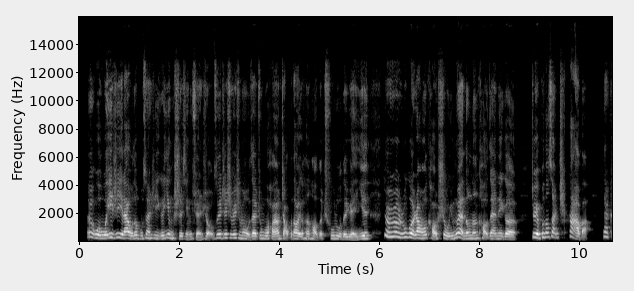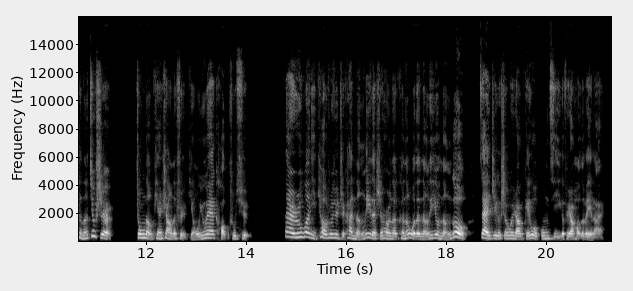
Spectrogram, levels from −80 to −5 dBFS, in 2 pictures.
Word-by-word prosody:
因 325 - -6
为 - - -1
我 250 -3 +4
我 230 +1 +3
一 285 +2 -1
直 280 +3 -6
以 265 - +3
来 235 -1 +6
我 200 - +1
都 225 - -1
不 205 -2 -10
算 230 -2 -3
是 230 - -11
一 205 - -8
个 210 - -3
应 260 -1 -2
试 200 -5 -5
型 175 -1 -9
选 280 +9 -4
手， 285 0 -2
所 260 - -2
以 - - +2
这 265 0 -2
是 260 -1 -7
为 255 - +1
什 235 -4 -9
么 215 - -3
我 - - +2
在 195 0 +5
中 215 +3 -8
国 210 +1 -1
好 185 -5 -2
像 180 +3 +2
找 - - -2
不 - - -10
到 205 -3 +4
一 - - +4
个 185 - 0
很 180 -1 -5
好 190 - -2
的 - - -6
出 205 0 -8
路 195 -3 -2
的 170 -1 +1
原 165 -2 -1
因。 205 - +3 0.4
就 385 -6 -1
是 330 - +1
说 335 -1 +2
如 295 +1 -2
果 295 -2 +6
让 235 -2 +4
我 235 - -1
考 - - +1
试， - - -6
我 190 - 0
永 205 - -4
远 305 0 +4
都 210 +1 +1
能 210 0 -2
考 - - -3
在 200 -2 -1
那 195 -1 -6
个 170 -3 +3 0.3
就 300 - -3
也 270 - +13
不 280 +3 -1
能 310 - -1
算 315 -3 -4
差 - - -2
吧， - - -6 0.3
但 335 -2 -4
可 305 -2 -6
能 215 0 -3
就 380 +4 -1
是 - - +2 0.5
中 265 -1 +2
等 - - +1
偏 215 -4 -3
上 230 -5 -1
的 185 - +1
水 - - -7
平， - - -10
我 175 - 0
永 220 +5 -4
远 260 -1 +2
也 255 - 0
考 - - -2
不 - - -20
出 200 - -5
去。 420 - -7 0.6
但 335 -4 0
是 290 - +6
如 300 +2 0
果 325 0 +1
你 250 -6 -6
跳 260 +3 -1
出 270 +1 -3
去 260 -2 -4
只 185 - -6
看 230 0 -3
能 185 0 -4
力 275 0 -2
的 210 - +2
时 205 - -5
候 210 -2 -1
呢， 195 -1 -2
可 190 +3 -5
能 270 +5 0
我 280 - +6
的 280 0 +6
能 180 -3 -2
力 225 +3 -6
又 250 -1 +2
能 200 - -4
够 310 -3 +8 0.2
在 260 -7 +6
这 215 0 -3
个 205 - -2
社 215 -1 -5
会 215 -1 -2
上 180 -2 +2
给 195 +2 -2
我 240 -6 +2
供 205 +2 -6
给 210 - -9
一 - - -11
个 275 - +2
非 200 - -5
常 180 - +3
好 - - -2
的 - - -3
未 - - +1
来。 - - -9
230 Hz, 375 characters per minute, -22 LUFS, 200-275 Hz, 0.6 s, 也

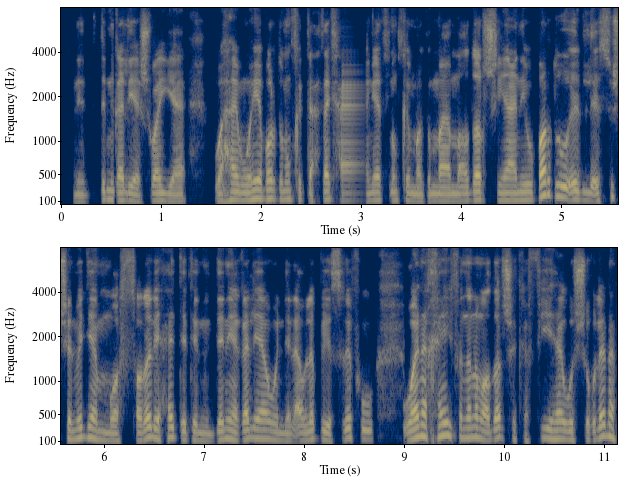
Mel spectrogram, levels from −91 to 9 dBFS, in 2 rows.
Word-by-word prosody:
إن - - -7 0.2
الد 130 0 -4
غالية 110 -3 +1
شوية 105 +1 0 0.3
وها 125 - +1
وهي 120 +4 +2
برضه 135 -1 -1
ممكن 125 0 -5
تحتاج 125 +1 -1
حاجات 110 +1 -4
ممكن 115 -1 -6
ما 100 - -2
ت - - -27
ما 105 -1 +1
ما 105 +1 -3
أقدرش 115 +2 +2
يعني. 115 +1 +1
وبرضه 170 +7 +4
ال 115 -3 -3
السوشيال 135 +4 0
ميديا 150 0 +1
موصّلة 115 +1 +1
لي 145 -2 +3
حتّة 135 -5 -2
إن 110 - -6
الدنيا 120 +4 -1
غالية 140 +1 +2
وإن 120 -4 -3
الأولاد 115 +3 0
بيصرفوا 130 +2 -3 0.3
وأنا 145 +7 +6
خايف 175 +1 0
إن 150 - -1
أنا 155 - +2
ما - - +1
أقدرش 145 -2 +2
أكفّيها 135 +1 -4
والشُغلانة 150 +6 +1
125 Hz, 205 wpm, -23 LUFS, 110-140 Hz, 0.3 s, وأنا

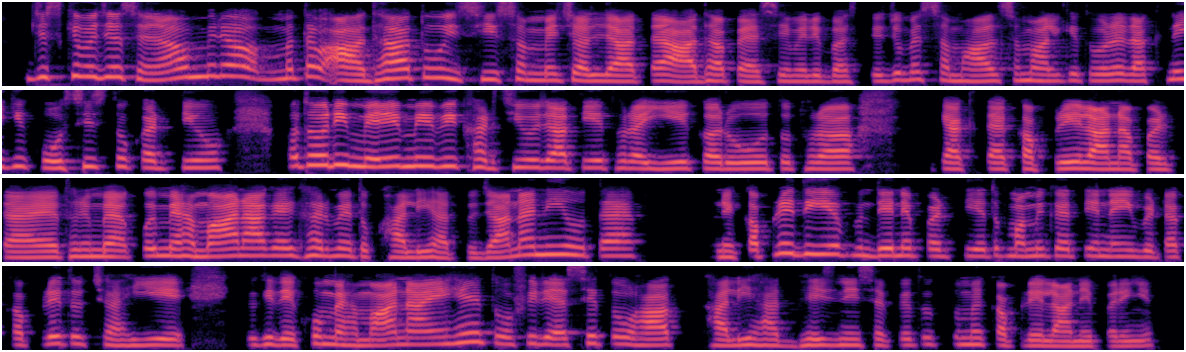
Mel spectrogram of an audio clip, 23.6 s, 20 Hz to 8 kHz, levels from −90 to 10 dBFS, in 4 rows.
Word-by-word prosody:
जिसकी 350 +4 0
वजह 360 -1 +2
से 290 -6 0
ना 285 +6 +2
मेरा 375 0 +2
मतलब 305 +6 -3
आधा 240 +4 +5
तो 330 +1 -4
इसी 270 -2 -1
सब 265 +1 -2
में 235 -1 -1
चल 220 -2 +1
जाता 205 0 +2
है, - - +6
आधा 190 +4 +3
पैसे 195 0 -3
मेरे 200 0 -4
बचते 195 +1 -7
हैं, 210 - -8
जो 250 - -4
मैं 265 - -5
संभाल-संभाल 215 -2 -2
के 230 - -7
थोड़ा 225 +1 -2
रखने 220 +6 -4
की 305 +2 -2
कोशिश 250 +4 -1
तो 295 - -2
करती 255 -1 -3
हूँ 255 0 -2 0.4
और 315 - -3
थोड़ी 350 +1 +7
मेरे 305 -1 +6
में 310 +1 +4
भी 310 +1 +4
खर्ची 275 -3 -4
हो 270 0 -1
जाती 255 0 +2
है। 255 - +1
थोड़ा 240 -1 0
ये 220 +1 +1
करो, 220 -1 +1
तो 220 0 -8
थोड़ा 215 0 +1
क्या-कहते 215 0 -4
हैं, 215 - +1
कपड़े 220 +2 +2
लाना 210 -2 +6
पड़ता 200 0 -4
है, 200 +1 +3
थोड़ी 235 0 -1
मैं 230 -1 +3
कोई 250 +4 -3
मेहमान 245 0 +4
आ 260 0 +7
गए 260 0 0
घर 260 0 -2
में, 250 0 -2
तो 225 - -7
खाली 200 0 -1
हाथ 190 -3 -2
तो 180 - -10
जाना 200 +10 +2
नहीं 305 +1 +2
होता 270 -3 -3
है, 255 - +1 0.4
उन्हें 210 -1 -1
कपड़े 315 +10 +2
दिए 310 -1 +3
व 275 -3 -8
देने 260 +1 +2
पड़ती 245 -1 -7
है, 240 - -1
तो 260 - -10
मम्मी 240 +1 -2
कहती 255 0 -4
है, 245 - -3
"नहीं 230 -1 0
बेटा, 215 0 -4
कपड़े 225 +4 -1
तो 255 - -4
चाहिए 205 0 -1
क्योंकि 220 +3 -8
देखो, 215 +4 -1
मेहमान 210 -1 +2
आए 235 +1 +4
हैं, 310 +5 0
तो 260 -5 -5
फिर 245 +1 -5
ऐसे 220 +3 0
तो 250 -2 -5
हाथ 210 0 +2 0.2
खाली 205 +1 -1
हाथ 205 -2 -3
भेज 210 0 -2
नहीं 210 0 -2
सकते, 205 0 -7
तो 235 +3 -12
तुम्हें 235 0 -6
कपड़े 190 -1 -2
लाने 175 -1 0
पड़ेंगे।" 175 +1 -6
235 Hz, 260 wpm, -23 LUFS, 215-260 Hz, 0.4 s, थोड़ी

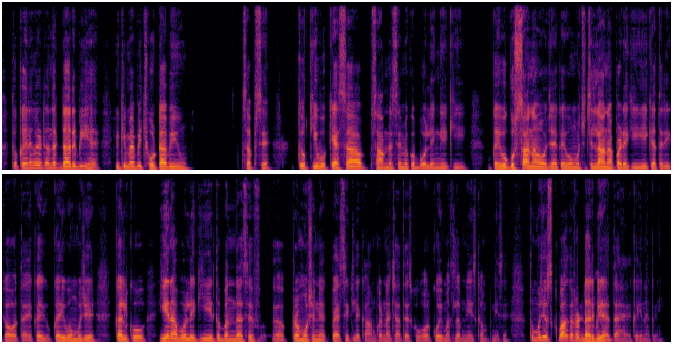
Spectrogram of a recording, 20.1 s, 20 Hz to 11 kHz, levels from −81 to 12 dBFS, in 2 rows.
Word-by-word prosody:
तो 165 - -5
कहीं 160 0 +1
न 180 - -1
कहीं 190 - 0
एक 175 -2 -4
अंदर 170 +2 +1
डर 145 +2 +6
भी 155 - -2
है 150 +2 -4 0.3
क्योंकि 145 +1 -3
मैं 145 -1 +5
अभी 150 +2 0
छोटा 130 0 +5
भी 130 +1 -1
हूँ 125 -2 -5 0.9
सबसे, 110 -1 -3 0.4
तो 140 - +3
कि 135 +1 -1
वो 140 +1 +3
कैसा 130 +3 +5 0.3
सामने 115 -1 0
से 125 +2 -4
मेरे 115 -1 -2
को 125 -1 -2
बोलेंगें, 110 0 -4
कि 110 +1 -12 0.4
कहीं 125 0 +2
वो 135 +1 +4
गुस्सा 140 +4 +6
ना 135 - +3
हो 120 -3 +3
जाएँ, 115 +1 +1
कहीं 120 0 -1
वो 120 0 0
मुझे 120 +1 -4
चिल्ला 125 -1 +4
ना 120 -1 +3
पड़ें 115 -1 +1
कि 115 - -8
ये 120 - -1
क्या 115 - 0
तरीका 110 -3 -5
होता 100 0 -4
है। 105 +1 -8
कहीं 110 0 -2
कहीं 120 0 +1
वो 125 0 -1
मुझे 125 +1 -2 0.3
कल 125 -1 +5
को 135 0 +1 0.2
ये 150 +3 +6
ना 145 -2 +4
बोलें 130 0 +1
कि, 135 +1 -7
"ये 130 - +1
तो 130 +1 -4
बंदा 120 +1 0
सिर्फ़ 120 0 -6
अ, - - -10
प्रमोशन 120 -1 0
या 110 - -5
पैसे - - -2
के - - -15
लिए - - -8
काम - - -11
करना - - -9
चाहता - - -11
है, - - -7
इसको 105 - -15
और 100 - -8
कोई 110 -1 -3
मतलब 100 -1 -11
नहीं 95 - -17
है - - -11
इस - - -15
कंपनी - - -18
से।" 115 - -19 0.3
तो 170 - -8
मुझे 175 +3 +2
इस - - -1
को - - +1
बात 160 +1 +5
का 175 - -1
थोड़ा 180 -5 -1
डर 120 - +4
भी 130 0 +2
रहता 95 - -3
है - - -16
कहीं - - -13
न - - -18
कहीं। - - -25
125 Hz, 270 wpm, -21 LUFS, 115-135 Hz, 0.9 s, डर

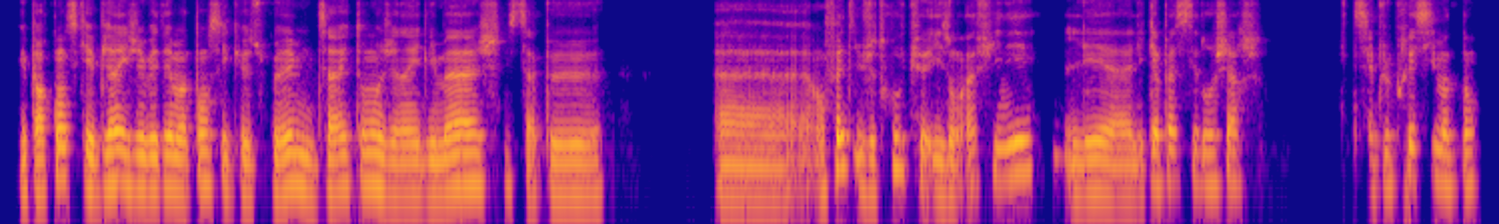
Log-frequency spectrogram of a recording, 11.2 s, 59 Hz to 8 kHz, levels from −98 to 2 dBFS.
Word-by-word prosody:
Et 125 - -3
par 120 -1 +3
contre, 160 +4 +3
ce - - -3
qui - - -2
est - - +7
bien 135 +4 +4
avec 150 -2 +5
GPT 130 0 +2
maintenant, 125 +3 +2
c'est 130 -3 -5
que 115 - -3
tu 110 - -5
peux 120 - 0
même 130 -2 +3
directement 130 +3 +1
générer 115 -1 +1
de 115 - -10
l'image, 135 +4 +3
ça 135 - -6
peut, 115 0 -1 0.9
heu, 105 -1 -3
en 120 - -3
fait, 195 +9 +3
je 120 -1 -2
trouve 195 +9 -5
qu'ils 120 - -2
ont - - -2
affiné 170 +5 +1 0.2
les, 120 +1 +1
heu, 110 0 -1
les 105 +1 -7
capacités 150 +5 -1
de - - -7
recherche. 140 +1 -4 0.6
C'est - - -8
plus 140 - -9
précis 160 +2 -3
maintenant. 145 0 -2
125 Hz, 210 wpm, -24 LUFS, 115-140 Hz, 0.9 s, est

